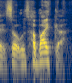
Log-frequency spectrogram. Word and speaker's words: Hobaica: it rhymes with Oh, Habaika. gotcha. Yeah, I do say. Um, I guess like when I spell it out phonetically, I write out the word bike because it's just easier for people to pronounce.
